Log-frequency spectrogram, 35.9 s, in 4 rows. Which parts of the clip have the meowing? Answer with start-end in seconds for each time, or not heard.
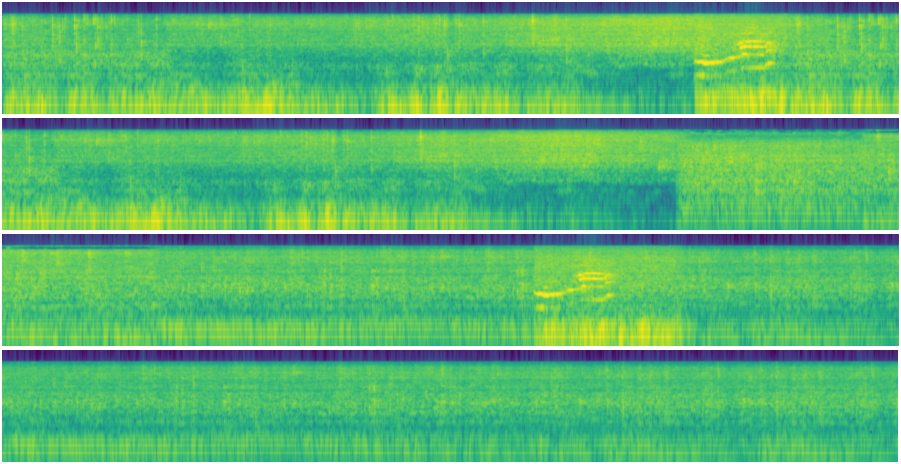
6.9-8.0, 23.2-24.8.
